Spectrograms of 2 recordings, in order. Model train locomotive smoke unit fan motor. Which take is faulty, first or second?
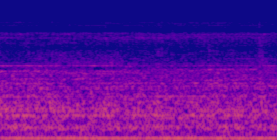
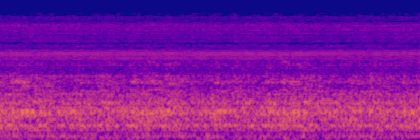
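second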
